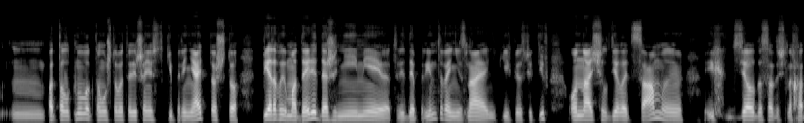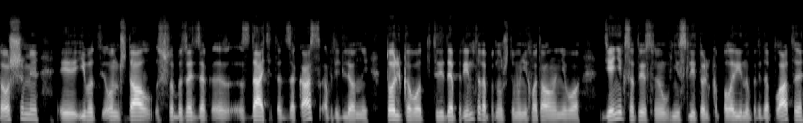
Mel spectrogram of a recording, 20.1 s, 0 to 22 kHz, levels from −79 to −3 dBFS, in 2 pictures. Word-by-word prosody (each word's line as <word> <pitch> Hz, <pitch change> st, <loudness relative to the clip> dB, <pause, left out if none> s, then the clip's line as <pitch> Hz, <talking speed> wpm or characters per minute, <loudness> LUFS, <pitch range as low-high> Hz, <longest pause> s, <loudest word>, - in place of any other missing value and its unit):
м, 110 Hz, -1 st, -9 dB
подтолкнуло 145 Hz, +4 st, -1 dB
к -, -, -28 dB
тому, 135 Hz, -1 st, -2 dB
чтобы 130 Hz, 0 st, -2 dB
это 130 Hz, -, -7 dB
решение 140 Hz, +2 st, 0 dB
всё-таки 130 Hz, 0 st, -10 dB
принять. 125 Hz, +2 st, +3 dB
То, 140 Hz, -, -1 dB
что 125 Hz, -2 st, -1 dB, 0.3 s
первые 150 Hz, -1 st, +6 dB
модели, 130 Hz, +7 st, +4 dB
даже 130 Hz, -5 st, +1 dB
не 130 Hz, +1 st, -2 dB
имея 130 Hz, -4 st, +1 dB
3D-принтера, 125 Hz, +8 st, -4 dB
не 120 Hz, -1 st, -4 dB
зная 120 Hz, -2 st, +3 dB
никаких 110 Hz, +2 st, -11 dB
перспектив, 120 Hz, +8 st, -8 dB, 0.3 s
он 130 Hz, +2 st, +1 dB
начал 135 Hz, -2 st, +4 dB
делать 125 Hz, -2 st, -1 dB
сам, 175 Hz, +7 st, +2 dB
и 125 Hz, -2 st, -2 dB, 0.3 s
их 120 Hz, -, -5 dB
сделал 195 Hz, -12 st, +1 dB
достаточно 120 Hz, -1 st, -5 dB
хорошими. 155 Hz, +6 st, 0 dB, 0.2 s
И, 115 Hz, -1 st, 0 dB
и, -, -, -1 dB
вот, 125 Hz, 0 st, -3 dB
он 125 Hz, -1 st, -2 dB
ждал, 130 Hz, -2 st, +6 dB
чтобы 120 Hz, -1 st, -5 dB
сдать, 125 Hz, -2 st, -1 dB
э, 120 Hz, -, -4 dB, 0.2 s
сдать -, -, +6 dB
этот 105 Hz, -3 st, -10 dB
заказ -, -, +2 dB
определенный 110 Hz, -1 st, -5 dB, 0.2 s
только, 145 Hz, -4 st, +4 dB
вот, 120 Hz, 0 st, 0 dB
3D-принтера, 130 Hz, +6 st, 0 dB
потому 115 Hz, 0 st, -9 dB
что 110 Hz, -, -11 dB
ему 115 Hz, -, -5 dB
не 115 Hz, -, -6 dB
хватало 115 Hz, -1 st, 0 dB
на 110 Hz, -, -4 dB
него 110 Hz, 0 st, -3 dB, 0.2 s
денег, 155 Hz, +8 st, +3 dB
соответственно, 120 Hz, -3 st, -4 dB
внесли 120 Hz, +1 st, -4 dB
только 115 Hz, -3 st, -5 dB
половину 120 Hz, -1 st, -1 dB
предоплаты. 125 Hz, +5 st, +1 dB
125 Hz, 175 wpm, -23 LUFS, 115-135 Hz, 0.3 s, первые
